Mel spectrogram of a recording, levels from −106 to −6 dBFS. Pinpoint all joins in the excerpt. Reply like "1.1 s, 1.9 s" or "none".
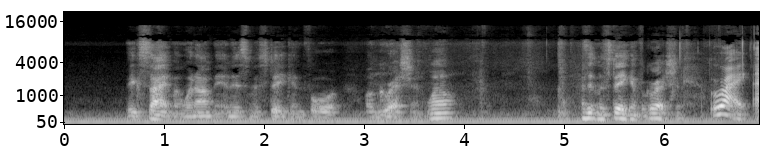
1.5 s, 5.2 s, 5.8 s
